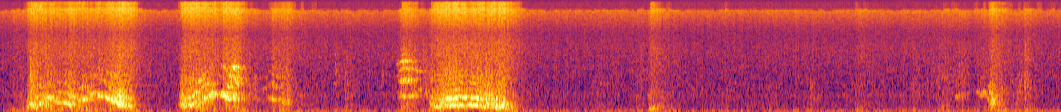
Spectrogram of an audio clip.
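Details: Cats at a mirror give a run of drawn-out, bending meows: two moaning calls close together, a third longer arched wail, then only faint traces over a low hiss.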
